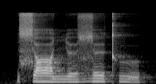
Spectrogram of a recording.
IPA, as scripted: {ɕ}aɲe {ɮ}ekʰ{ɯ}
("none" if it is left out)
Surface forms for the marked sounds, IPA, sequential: ɕ, ɮ, ɯ

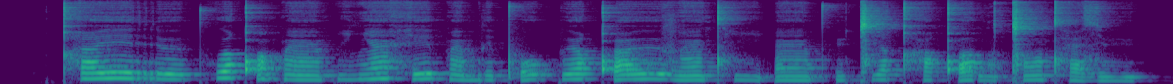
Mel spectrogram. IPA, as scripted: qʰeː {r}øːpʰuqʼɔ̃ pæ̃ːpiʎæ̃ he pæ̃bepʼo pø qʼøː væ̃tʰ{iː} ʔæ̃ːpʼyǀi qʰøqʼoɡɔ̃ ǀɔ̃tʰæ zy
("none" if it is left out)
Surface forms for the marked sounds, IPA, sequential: r, iː

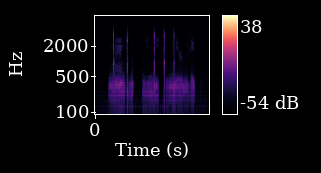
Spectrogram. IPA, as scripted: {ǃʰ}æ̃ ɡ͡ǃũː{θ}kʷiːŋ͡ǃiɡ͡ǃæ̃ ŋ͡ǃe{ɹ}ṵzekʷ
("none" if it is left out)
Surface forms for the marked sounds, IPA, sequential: ŋ͡ǃ, θ, ɹ

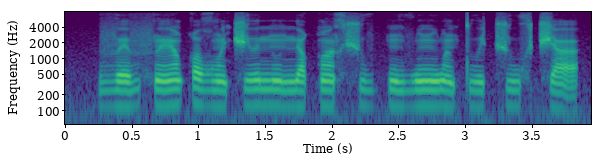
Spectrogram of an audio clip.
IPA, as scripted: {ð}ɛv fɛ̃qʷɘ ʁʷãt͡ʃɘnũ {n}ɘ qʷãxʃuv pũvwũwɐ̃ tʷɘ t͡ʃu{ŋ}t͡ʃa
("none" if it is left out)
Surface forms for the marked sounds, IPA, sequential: v, n, x

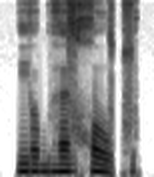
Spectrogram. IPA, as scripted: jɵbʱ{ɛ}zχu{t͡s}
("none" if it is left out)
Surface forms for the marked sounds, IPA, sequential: ɛ, t͡s

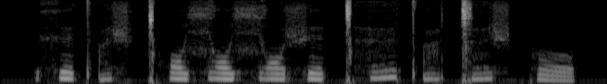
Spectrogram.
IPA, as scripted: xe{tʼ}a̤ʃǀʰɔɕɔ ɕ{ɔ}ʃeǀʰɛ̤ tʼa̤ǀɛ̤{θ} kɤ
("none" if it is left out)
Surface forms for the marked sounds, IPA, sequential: tʼ, ɔ, ʃ

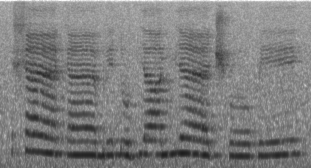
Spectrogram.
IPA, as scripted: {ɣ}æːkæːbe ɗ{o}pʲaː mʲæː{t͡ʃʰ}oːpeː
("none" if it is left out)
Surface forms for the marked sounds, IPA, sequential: x, o, t͡ʃʰ

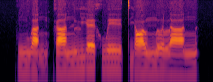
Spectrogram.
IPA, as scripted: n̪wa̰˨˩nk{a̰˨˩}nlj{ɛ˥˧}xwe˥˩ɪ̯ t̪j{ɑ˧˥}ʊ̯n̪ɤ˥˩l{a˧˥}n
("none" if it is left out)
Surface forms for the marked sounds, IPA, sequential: a˧˥, ɛ˥˧, ɑ˥, a˧˥

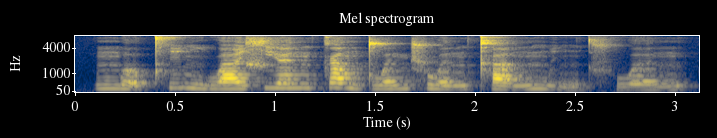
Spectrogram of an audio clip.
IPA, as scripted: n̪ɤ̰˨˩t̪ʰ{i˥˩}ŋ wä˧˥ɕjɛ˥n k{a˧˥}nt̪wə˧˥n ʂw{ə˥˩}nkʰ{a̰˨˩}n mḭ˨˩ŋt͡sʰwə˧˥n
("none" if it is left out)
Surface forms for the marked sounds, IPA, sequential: i˥˩, a˥˩, ə˧˥, a˧˥

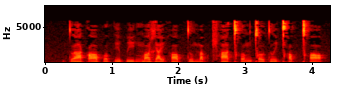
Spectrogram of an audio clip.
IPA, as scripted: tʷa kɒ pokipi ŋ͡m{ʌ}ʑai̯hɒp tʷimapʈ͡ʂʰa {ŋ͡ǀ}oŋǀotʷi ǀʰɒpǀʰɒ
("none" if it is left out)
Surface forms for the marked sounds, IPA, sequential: ɒ, ǀʰ

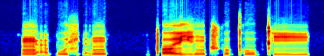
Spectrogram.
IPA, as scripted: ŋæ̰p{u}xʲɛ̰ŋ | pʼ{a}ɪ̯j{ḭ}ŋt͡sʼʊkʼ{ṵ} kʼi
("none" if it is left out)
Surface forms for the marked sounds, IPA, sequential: u, ʌ, i, u

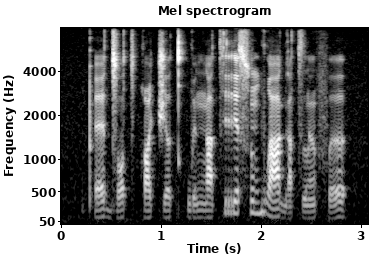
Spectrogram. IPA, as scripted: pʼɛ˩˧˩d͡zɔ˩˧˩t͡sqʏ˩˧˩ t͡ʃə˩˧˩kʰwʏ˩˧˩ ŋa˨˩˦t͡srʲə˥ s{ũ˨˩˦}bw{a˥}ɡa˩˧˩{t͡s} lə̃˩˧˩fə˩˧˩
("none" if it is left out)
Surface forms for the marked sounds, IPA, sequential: ũ˥, a˩˧˩, t͡s

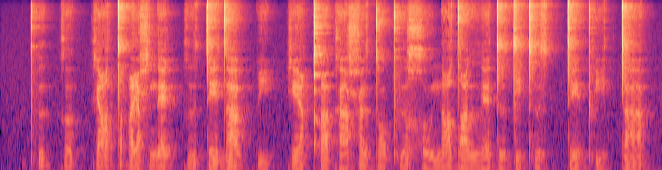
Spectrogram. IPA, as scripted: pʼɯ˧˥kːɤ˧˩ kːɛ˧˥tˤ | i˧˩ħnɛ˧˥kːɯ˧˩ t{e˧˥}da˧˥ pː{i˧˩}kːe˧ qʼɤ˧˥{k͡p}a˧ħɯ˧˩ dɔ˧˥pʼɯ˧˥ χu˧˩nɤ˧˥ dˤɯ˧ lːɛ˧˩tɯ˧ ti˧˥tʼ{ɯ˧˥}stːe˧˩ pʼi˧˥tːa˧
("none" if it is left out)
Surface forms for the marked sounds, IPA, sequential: e˧˩, i˧˩, k, ɯ˧˥

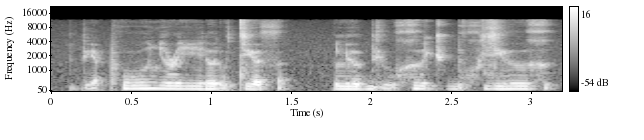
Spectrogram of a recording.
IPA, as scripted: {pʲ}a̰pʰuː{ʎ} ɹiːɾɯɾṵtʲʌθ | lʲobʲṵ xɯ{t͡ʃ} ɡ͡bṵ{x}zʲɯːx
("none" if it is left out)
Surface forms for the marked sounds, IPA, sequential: pʲ, ʎ, t͡ʃ, x

